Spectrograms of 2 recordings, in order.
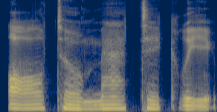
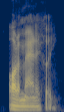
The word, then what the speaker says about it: automatically: So automatically, that's again the sound of T that we do not actually pronounce. We do not articulate the T's. We don't say automatically. We say automatically.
